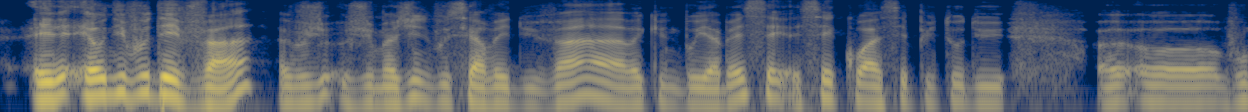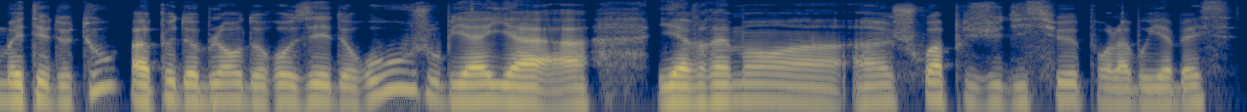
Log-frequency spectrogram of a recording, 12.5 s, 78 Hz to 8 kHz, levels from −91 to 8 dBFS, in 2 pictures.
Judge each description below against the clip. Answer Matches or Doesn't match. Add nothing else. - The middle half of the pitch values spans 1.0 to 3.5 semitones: Matches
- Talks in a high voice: Doesn't match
